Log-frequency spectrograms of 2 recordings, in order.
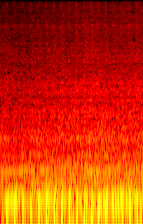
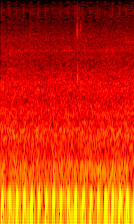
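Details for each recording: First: Yamaha Mio J scooter after diagnosis, sensors, injection and ignition checked, compression starting to weaken: small single putters along at an even idle, picks up smoothly on a light blip and settles back; running normally. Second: Yamaha Mio J scooter, hard starting, stumbling under heavy throttle and stalling when throttle released, injector already replaced without fixing it: lumpy, uneven low putting at idle with stumbling pulses.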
